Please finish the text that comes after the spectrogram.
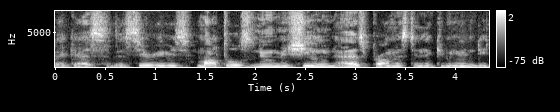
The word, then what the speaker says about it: Motel's New Machine: It is Motel's New Machine, not Motel's New Machine.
